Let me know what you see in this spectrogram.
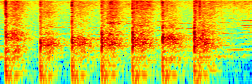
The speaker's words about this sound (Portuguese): Quando a vovó Garocha acordou de manhã, ouviu batidas na porta.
